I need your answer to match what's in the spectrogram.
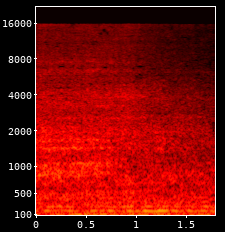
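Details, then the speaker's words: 1976 Chevy Chevelle Malibu V8 with newly installed Edelbrock intake manifold and carburetor: even, deep rumble holding steady but a touch fast; idle could go lower, mixture not quite right yet, air idle screws to be adjusted. "I think I could Idol it even down a touch but [Music] you can tell it's doing its own thing still it's not quite right"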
